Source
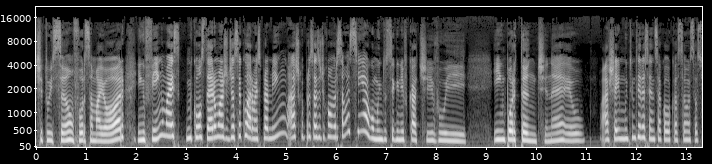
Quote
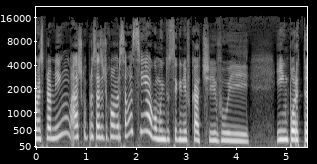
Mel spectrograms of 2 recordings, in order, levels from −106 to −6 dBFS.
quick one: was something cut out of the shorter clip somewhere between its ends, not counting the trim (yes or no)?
no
